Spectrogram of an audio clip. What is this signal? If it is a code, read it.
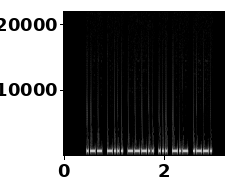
Morse code, heard as a keyed tone, about 36 wpm, 700 Hz. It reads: WB8SKP
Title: K1USN SST QSO Practice - 35wpm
